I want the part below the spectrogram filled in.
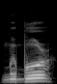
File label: "mwbur", Apatani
